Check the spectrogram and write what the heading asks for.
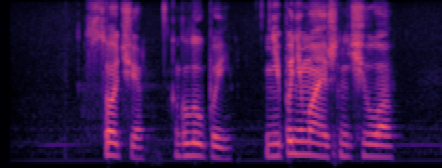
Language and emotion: Russian, angry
